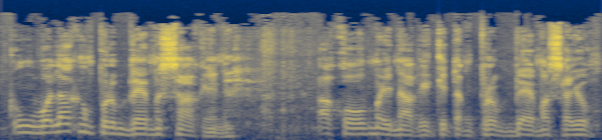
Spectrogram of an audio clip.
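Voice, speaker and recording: A man's voice: fairly low pitch, animated, moderate pace, a little hiss or hum. A man playing a weary, stern security guard husband in a Filipino radio drama. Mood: stern, suspicious. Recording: loud music bed behind voice.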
